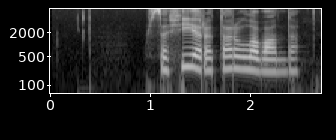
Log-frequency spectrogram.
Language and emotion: Russian, neutral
